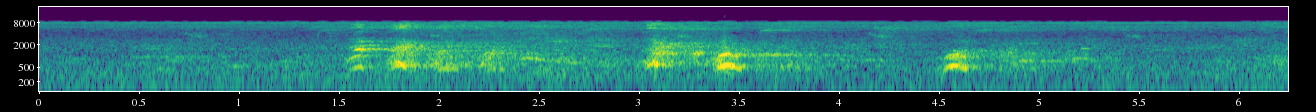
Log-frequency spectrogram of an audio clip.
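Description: A dog barking and yipping in three short bouts, about one and a half, three and four and a half seconds in.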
